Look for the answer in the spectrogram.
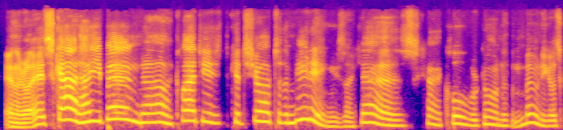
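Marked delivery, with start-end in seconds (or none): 0.4-3.3 high, over-friendly greeting to an unwanted colleague; hammed-up chirpy office hello, pitched way up; coworkers greeting. Coworkers fake-greet the disliked guy. 3.6-5.4 high, small dorky voice; high-voiced hapless coworker; awkward office loner. Plays awkward Scott in meeting.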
